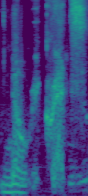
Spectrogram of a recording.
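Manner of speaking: whispering quietly under the breath. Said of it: "As he whispers to himself".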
